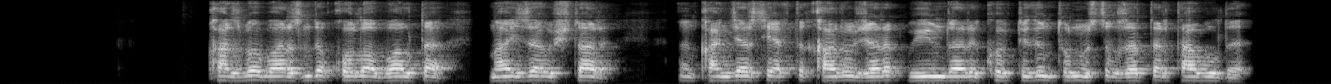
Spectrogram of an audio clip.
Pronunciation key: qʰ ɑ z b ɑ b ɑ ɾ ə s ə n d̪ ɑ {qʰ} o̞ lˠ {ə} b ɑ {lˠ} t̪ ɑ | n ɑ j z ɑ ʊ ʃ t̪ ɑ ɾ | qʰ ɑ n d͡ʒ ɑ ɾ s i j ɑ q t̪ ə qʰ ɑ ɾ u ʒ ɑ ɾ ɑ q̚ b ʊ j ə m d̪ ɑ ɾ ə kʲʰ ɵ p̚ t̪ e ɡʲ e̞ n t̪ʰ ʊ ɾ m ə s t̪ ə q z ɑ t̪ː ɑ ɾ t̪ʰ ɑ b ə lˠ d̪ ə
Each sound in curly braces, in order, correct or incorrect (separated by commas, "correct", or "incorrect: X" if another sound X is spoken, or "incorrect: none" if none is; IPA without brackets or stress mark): correct, incorrect: ɑ, correct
